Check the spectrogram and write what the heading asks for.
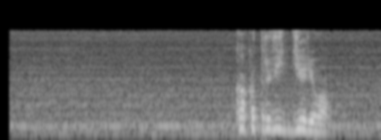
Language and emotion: Russian, angry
